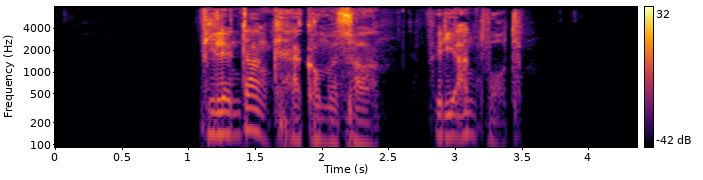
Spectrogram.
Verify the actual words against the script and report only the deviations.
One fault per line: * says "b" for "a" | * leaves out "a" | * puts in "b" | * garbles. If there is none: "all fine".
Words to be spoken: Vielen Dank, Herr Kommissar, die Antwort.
* puts in "für"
